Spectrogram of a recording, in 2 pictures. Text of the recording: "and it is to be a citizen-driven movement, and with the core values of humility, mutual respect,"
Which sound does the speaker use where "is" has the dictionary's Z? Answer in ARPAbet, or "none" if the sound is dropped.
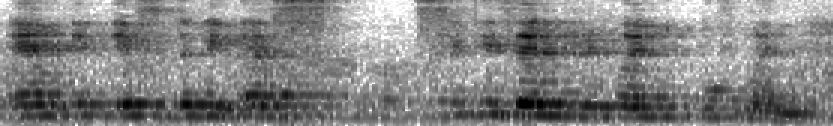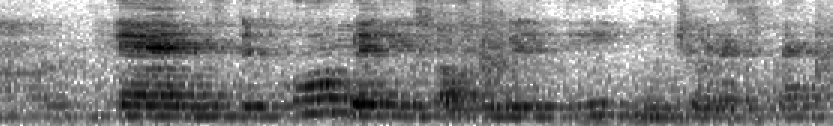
S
